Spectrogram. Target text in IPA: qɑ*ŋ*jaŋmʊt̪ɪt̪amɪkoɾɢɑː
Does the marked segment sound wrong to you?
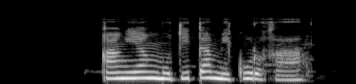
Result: no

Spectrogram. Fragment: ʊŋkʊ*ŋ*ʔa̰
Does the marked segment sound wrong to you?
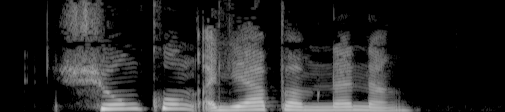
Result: no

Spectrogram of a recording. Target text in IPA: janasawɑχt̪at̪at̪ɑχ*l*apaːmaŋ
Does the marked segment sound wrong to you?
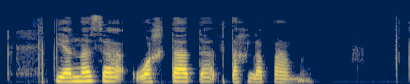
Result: no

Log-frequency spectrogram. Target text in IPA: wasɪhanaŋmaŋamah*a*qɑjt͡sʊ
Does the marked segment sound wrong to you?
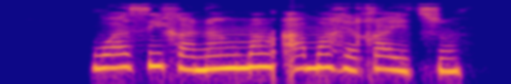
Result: yes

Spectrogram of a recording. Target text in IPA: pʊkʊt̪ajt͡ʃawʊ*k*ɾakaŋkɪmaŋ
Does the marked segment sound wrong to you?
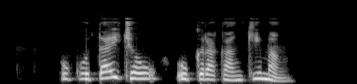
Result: no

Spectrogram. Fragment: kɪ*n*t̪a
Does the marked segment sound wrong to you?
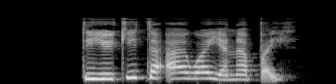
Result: yes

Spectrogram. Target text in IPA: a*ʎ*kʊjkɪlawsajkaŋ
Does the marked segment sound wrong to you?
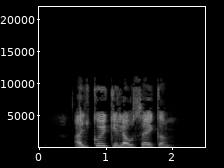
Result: no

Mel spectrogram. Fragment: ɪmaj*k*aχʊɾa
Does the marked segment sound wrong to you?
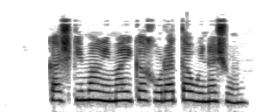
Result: no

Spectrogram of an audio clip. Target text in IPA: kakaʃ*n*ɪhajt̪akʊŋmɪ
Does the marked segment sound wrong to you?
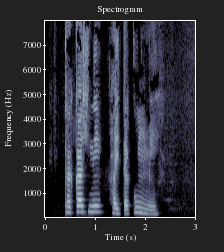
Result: no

